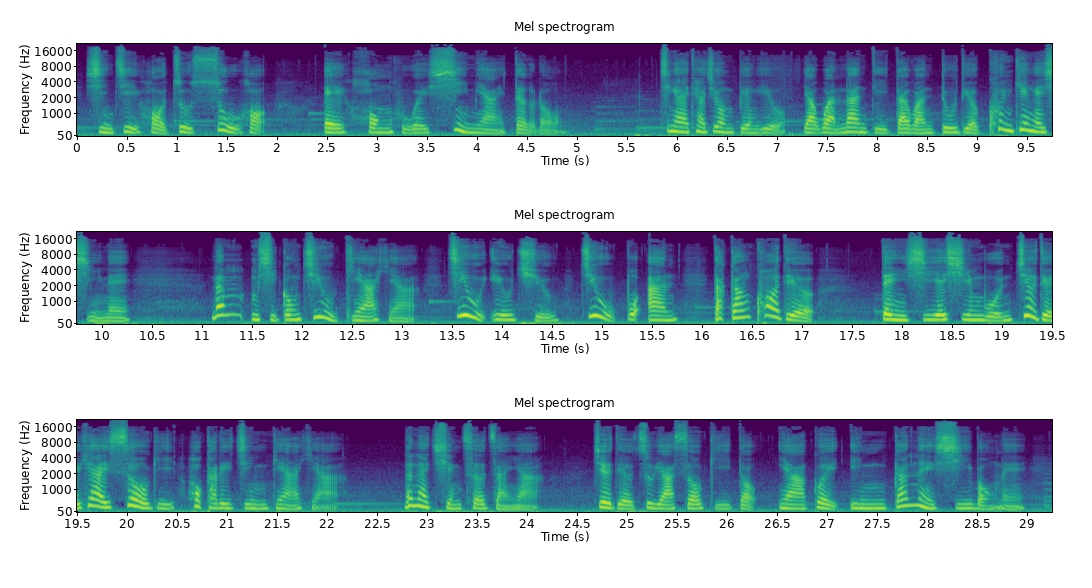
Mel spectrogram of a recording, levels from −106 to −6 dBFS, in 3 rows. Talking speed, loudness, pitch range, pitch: 190 characters per minute, -24 LUFS, 155-210 Hz, 180 Hz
